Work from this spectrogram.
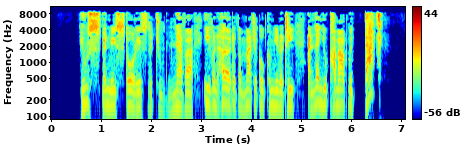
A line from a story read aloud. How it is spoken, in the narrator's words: she snapped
